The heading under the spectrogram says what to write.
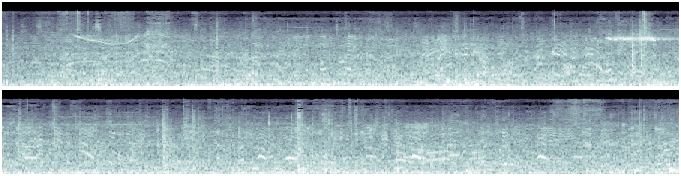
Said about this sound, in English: Golden Lion fans, are you ready for some football? Woo! That crowd sounds weak. That's a weak roar.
